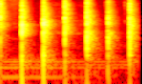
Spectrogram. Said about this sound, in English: And tell your entourage they can applaud too. There we go. Well, she's only got no hands. Yeah, I know. She's too busy taking pictures.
